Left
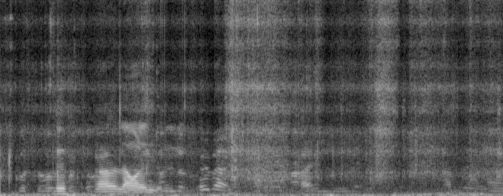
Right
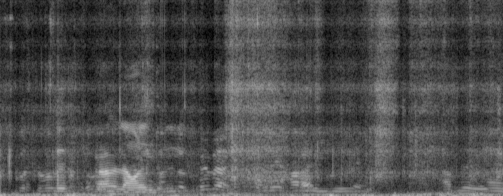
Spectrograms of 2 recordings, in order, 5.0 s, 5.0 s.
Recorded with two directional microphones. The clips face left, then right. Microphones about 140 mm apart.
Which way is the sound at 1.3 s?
Centre (ahead or behind).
